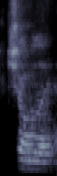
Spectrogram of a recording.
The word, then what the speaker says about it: Sola: Shola Adeshobi. And that's the way you pronounce it in Nigeria, by the way, right? The S is an SH. Okay, but he goes by Sola Adeso, so that's okay too.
